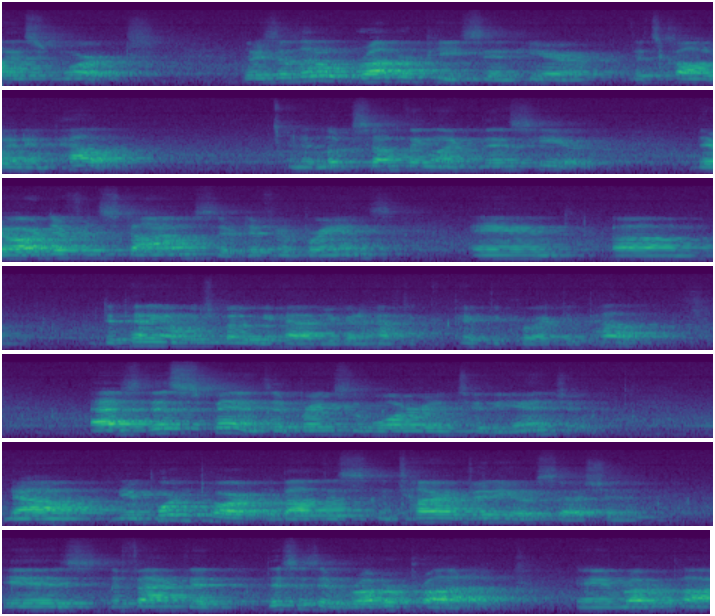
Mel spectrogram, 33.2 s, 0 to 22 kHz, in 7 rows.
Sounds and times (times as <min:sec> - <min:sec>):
Speech: 0:00.0 - 0:05.7, 0:06.6 - 0:08.8, 0:09.4 - 0:14.2, 0:14.9 - 0:18.7, 0:19.6 - 0:23.0, 0:23.8 - 0:33.1.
